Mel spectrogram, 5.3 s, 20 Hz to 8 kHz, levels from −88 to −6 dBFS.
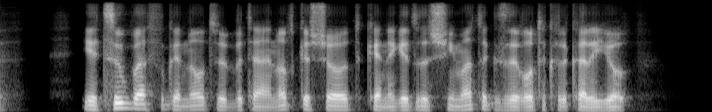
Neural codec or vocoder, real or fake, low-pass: codec, 16 kHz, about 1 kbps, DyCAST, with the encoder's durations; fake; 7.2 kHz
